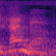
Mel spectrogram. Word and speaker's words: handgun: not pronounced for example most american english speakers do not pronounce the d in handgun so the d they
